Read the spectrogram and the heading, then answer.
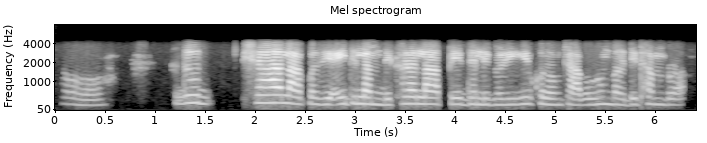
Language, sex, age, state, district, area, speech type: Manipuri, female, 45-60, Manipur, Churachandpur, urban, conversation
